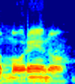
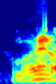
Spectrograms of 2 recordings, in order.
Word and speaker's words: Moreno: I like to say like the Boricuas do. So Moreno. Moreno.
